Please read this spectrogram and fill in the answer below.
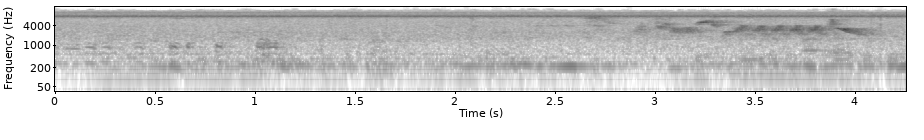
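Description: Outdoor rural ambience of birds calling, with a quick, rapidly repeated chirping trill about three seconds in that ends on a falling note, over a steady high-pitched insect drone.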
